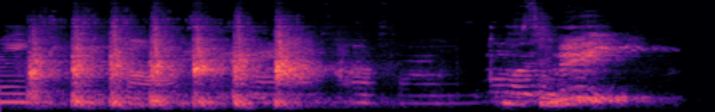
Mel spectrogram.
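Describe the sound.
Loud, rapid pounding on a door, about six heavy blows in quick succession. After a short pause, a person's voice follows.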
